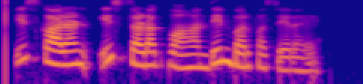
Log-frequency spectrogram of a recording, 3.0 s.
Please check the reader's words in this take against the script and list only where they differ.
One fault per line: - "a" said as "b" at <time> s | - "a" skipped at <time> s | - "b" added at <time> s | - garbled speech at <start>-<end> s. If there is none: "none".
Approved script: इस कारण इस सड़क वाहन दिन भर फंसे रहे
none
